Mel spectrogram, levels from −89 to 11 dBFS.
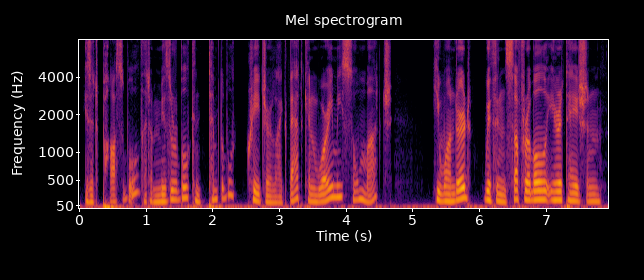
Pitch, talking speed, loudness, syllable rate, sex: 150 Hz, 150 wpm, -18 LUFS, 5.9 syllables/s, male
